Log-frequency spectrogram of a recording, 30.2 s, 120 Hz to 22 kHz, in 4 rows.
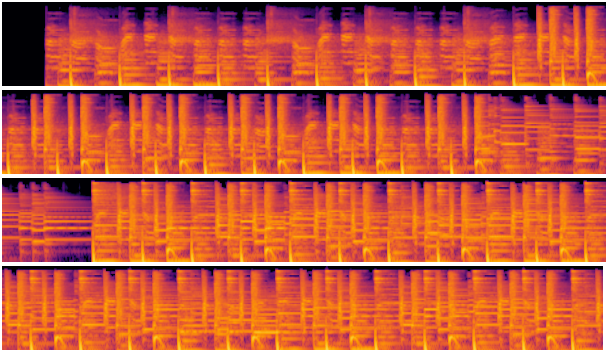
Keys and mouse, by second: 0.0-5.1 typing, 7.5 click, 8.2 click, 12.4 click, 14.1 click, 17.5 click, 17.9 double click, 18.1 click, 18.6 double click, 18.8 click, 22.7 click, 23.1 double click, 24.6 double click, 24.7 click, 27.3 click, 29.1-29.9 click, 29.7 click.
